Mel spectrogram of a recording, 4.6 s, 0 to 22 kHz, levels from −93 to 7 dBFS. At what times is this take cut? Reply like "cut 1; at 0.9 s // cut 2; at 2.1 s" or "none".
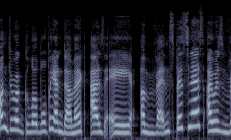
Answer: none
